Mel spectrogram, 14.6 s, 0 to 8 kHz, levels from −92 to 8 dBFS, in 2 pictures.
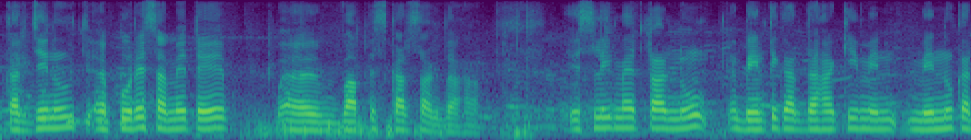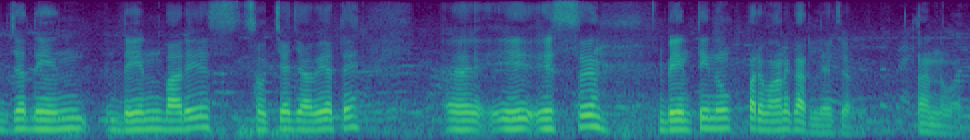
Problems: background sounds at intervals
